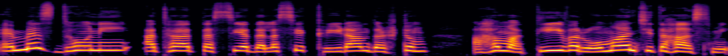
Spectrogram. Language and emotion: Sanskrit, happy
